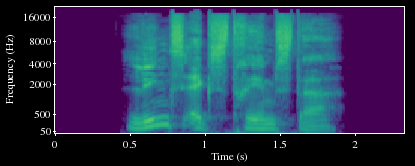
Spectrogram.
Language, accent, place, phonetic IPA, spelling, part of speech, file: German, Germany, Berlin, [ˈlɪŋksʔɛksˌtʁeːmstɐ], linksextremster, adjective, De-linksextremster.ogg
- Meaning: inflection of linksextrem: 1. strong/mixed nominative masculine singular superlative degree 2. strong genitive/dative feminine singular superlative degree 3. strong genitive plural superlative degree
